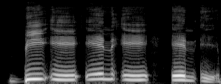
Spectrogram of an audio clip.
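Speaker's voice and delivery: letter by letter, like dictating to a class; slow spelled letters. Shown as a demonstration. Teacher spelling banana slowly for students. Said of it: "तो केला का क्या होता है".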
